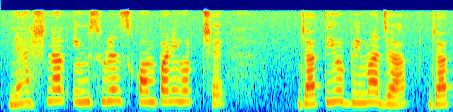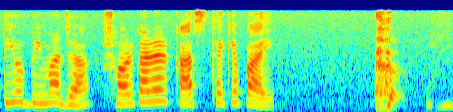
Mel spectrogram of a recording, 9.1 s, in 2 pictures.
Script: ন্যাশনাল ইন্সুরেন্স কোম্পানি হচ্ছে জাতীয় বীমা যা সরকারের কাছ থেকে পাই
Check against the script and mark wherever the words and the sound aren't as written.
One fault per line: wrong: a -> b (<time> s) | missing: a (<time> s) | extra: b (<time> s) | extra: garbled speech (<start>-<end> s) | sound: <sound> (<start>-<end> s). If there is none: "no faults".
extra: জাতীয় বীমা যা (4.3 s)
sound: cough (8.3-8.6 s)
